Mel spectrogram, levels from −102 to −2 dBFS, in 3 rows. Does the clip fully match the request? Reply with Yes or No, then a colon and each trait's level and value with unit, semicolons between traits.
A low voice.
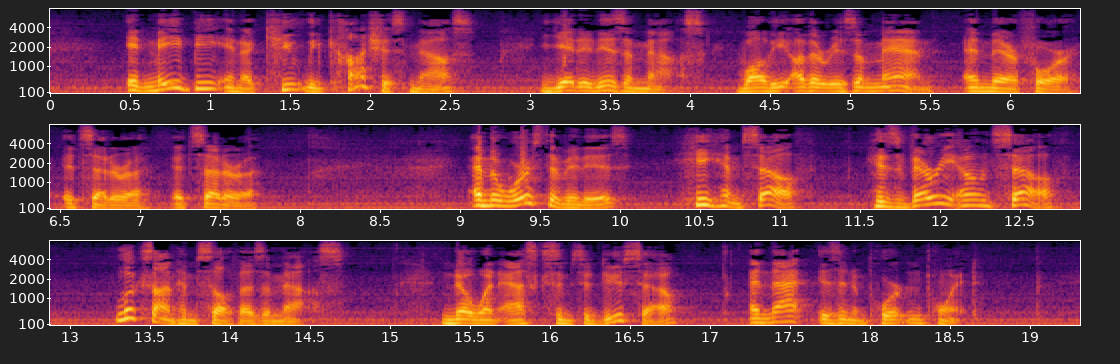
Yes: low, 125 Hz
